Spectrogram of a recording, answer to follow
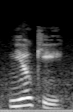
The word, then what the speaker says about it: gnocchi: for everybody gnocchi there google says it's pronounced like this gnocchi okay we'll go with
